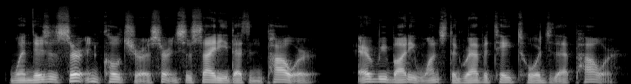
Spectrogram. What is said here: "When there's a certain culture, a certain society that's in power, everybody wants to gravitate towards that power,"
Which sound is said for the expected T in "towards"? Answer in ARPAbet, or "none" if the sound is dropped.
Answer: T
